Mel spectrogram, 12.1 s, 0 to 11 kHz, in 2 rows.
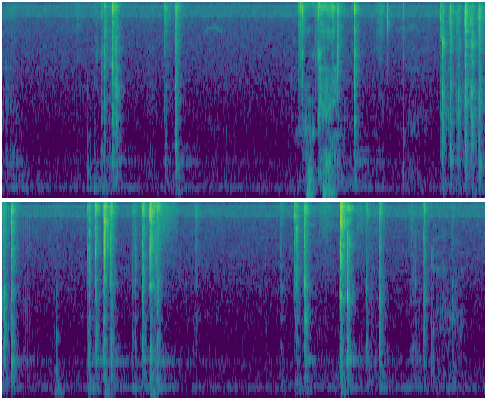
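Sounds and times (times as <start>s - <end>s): faint steady hum: 0.0s - 12.0s
typing on computer keyboard: 1.2s - 2.3s, 5.4s - 6.3s, 7.1s - 8.1s, 9.5s - 11.5s.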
